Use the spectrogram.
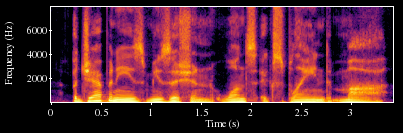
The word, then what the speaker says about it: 間: It is written like this and it is pronounced ma.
